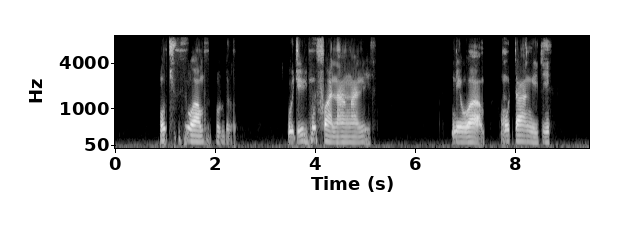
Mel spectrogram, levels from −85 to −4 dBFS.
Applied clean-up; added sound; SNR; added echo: neural diffusion model UNIVERSE++.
